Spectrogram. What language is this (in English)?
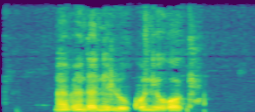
Taita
